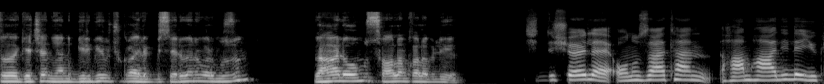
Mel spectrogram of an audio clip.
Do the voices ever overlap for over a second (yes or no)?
no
